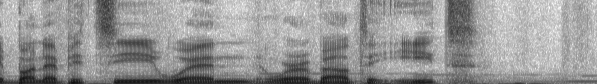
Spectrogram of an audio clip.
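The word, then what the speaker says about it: bon appétit: Some people actually think it's pronounced like bon apple teeth or something like that, apparently. It's weird. Bon apple tea. Yeah, or that. Bon appetit. Bon appetit. That's how we say it.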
